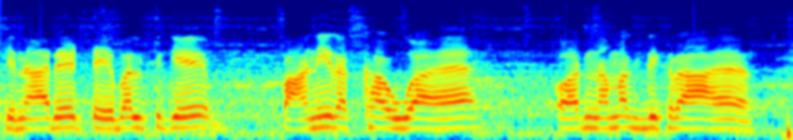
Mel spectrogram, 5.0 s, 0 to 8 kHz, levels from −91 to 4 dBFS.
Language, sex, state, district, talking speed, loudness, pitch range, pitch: Hindi, male, Madhya Pradesh, Katni, 145 wpm, -14 LUFS, 165-180 Hz, 170 Hz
